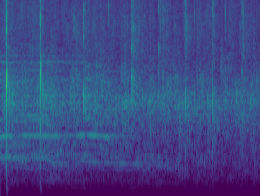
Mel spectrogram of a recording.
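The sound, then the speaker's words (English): A church audience applauds a newly married couple, many hands clapping together in a dense, even patter with a few sharper claps standing out, sustained throughout at moderate loudness with no speech. “Could we give them a round of applause and praise God?”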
